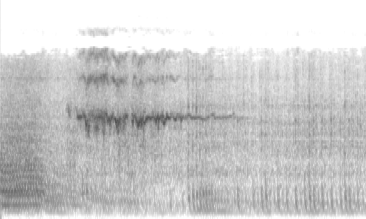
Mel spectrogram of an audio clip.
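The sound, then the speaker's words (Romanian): A motorcycle engine roars loudly at first, then settles into a steady, buzzing rumble that slowly grows fainter. “Cine vine cu motocicleta aia?”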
